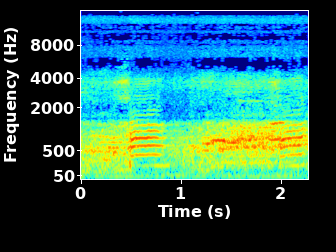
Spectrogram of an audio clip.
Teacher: اچھا بھائی پر حرفوں کو، یہ خا پر ہے نا، اس کو بھی نرمی کے ساتھ پر کرنا ہے، زور نہیں لگانا ہے. اگر زور سے خا نکالیں گے تو وہ ایک جیسے خراش سی کی آواز آتی ہے ایسی آئے گی، وہ بھی صحیح نہیں ہوگی.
